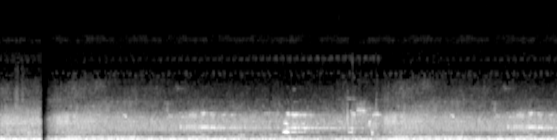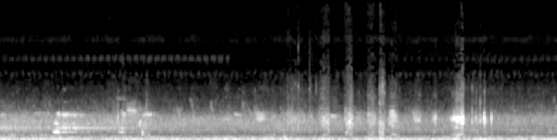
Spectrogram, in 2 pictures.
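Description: Steady outdoor background noise with a bird calling in two short runs of chirps about five seconds apart, and a few sharp clicks near the end.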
